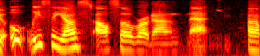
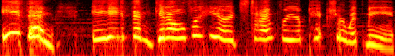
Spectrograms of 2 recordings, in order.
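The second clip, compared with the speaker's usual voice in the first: mock scream, much higher and slower. Recalling a man at a buffet calling her son over, retelling a scream. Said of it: "he starts screaming".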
